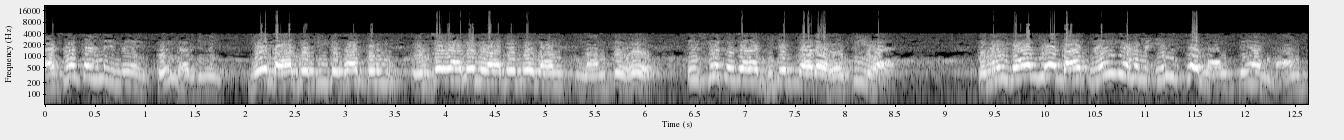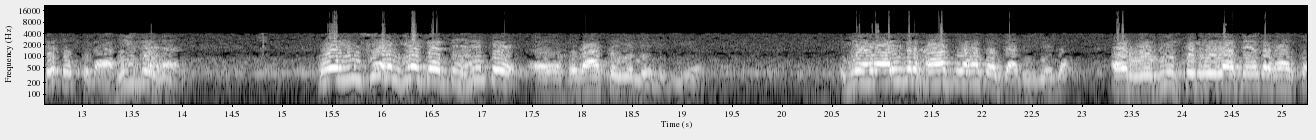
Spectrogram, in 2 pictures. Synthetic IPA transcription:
ɛːsakɛɦnemẽkoːiɦɐɾd͡ʒnɐĩ | jebaːt̪̚d͡ʒet̪ɪkesʰaːt̪ːʊmɪnsejaːd̪emeɾaːd̪ẽk̬omaːŋmãːŋt̪eɦo | ɪsːet̪ozɐɾabʱɪd͡ʒəkzaːd̪aɦoːt̪iɦɛ̰ː | t̪omɛːnĩsaːt̪jebaːt̪nɐɦĩkeɦɐmɪnsemãːŋt̪eɦɛ̃mã̰ːŋt̪et̪oxʊd̪a̰ːɦiseɦɛ̃ː | oɪnseɦɐmjekɛɦt̪eɦɛ̃kexʊd̪aːsejelḛːlḭd͡ʒiɛː | jeɦɐmaːɾid̪ɐɾxaːst̪ʋɐɦãpɐ̃ɦʊ̃t͡ʃad̪iːd͡ʒeːɡaː | ɔːɾʋobʱikolied͡ʒaːt̪eɦɛ̃d̪ɐɾxaːst̪ko

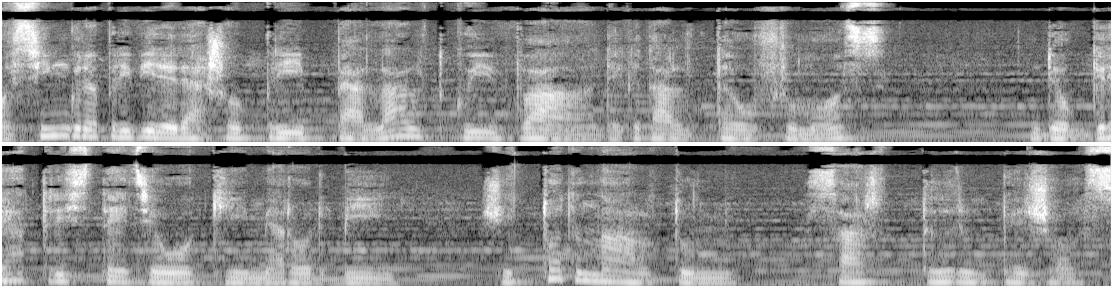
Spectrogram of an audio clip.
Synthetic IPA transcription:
o̞siŋɡuɾəpɾiviɾe̞d̪eaʃo̞pɾipealalt̪kujvad̪e̞kɨt̪alt̪əwfɾumo̞s | d̪eo̞ɡɾeat̪ɾist̪e̞t̪səo̞kʲimeaɾorbi | ʃit̪o̞t̪ɨnalt̪unʲ | sart̪ɨɾɨpe̞ʒo̞s

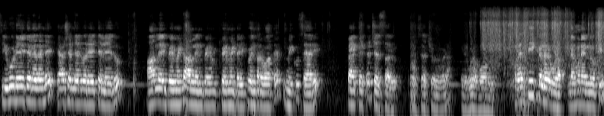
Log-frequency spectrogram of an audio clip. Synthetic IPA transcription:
siːʋoːɽiɐjt̪e̞ːleːd̪ɐɳɖikaːʃɐɳɖeliʋɐɾɐjt̪e̞ːle̞ːd̪u | aːnlɐjnpeːme̞ɳʈaːnlɐjnpepeːme̞ɳʈɐjipo̞ːjinɐt̪ɐɾɐʋaːt̪ɐmiːkusaːɾi | paːkɐjt̪eːt͡ʃeːst̪aːɾu | okːsaːɾt͡ʃoːnɐmiːɽɐid̪ikuːɽaːbaːnd̪ipɾɐt̪ikɐlɐɾkuːɽaːlɛmːɐnɐjllo̞ːki

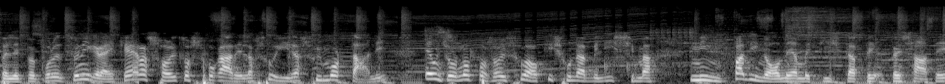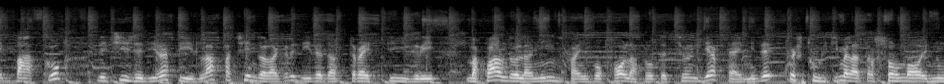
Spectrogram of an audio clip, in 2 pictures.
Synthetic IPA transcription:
pelepopolat̪sːjoːniɡɾɛːkeɛːɾasɔlit̪oasfoɡaːɾelasuaiːɾasuimort̪a̰ːli | eund͡ʒornopozɔisujɔkːisuːnabelːisːima | niɱfad̪inɔːmeamːet̪ːist̪aepensaːt̪ebakːod̪et͡ʃiːzed̪iɾapiɾlafat͡ʃɛnd̪olaɡɾed̪iːɾed̪at̪ɾɛt̪ːiːɡɾi | makːwand̪olaniɱfaiɱvokʰɔlapɾot̪et̪sːjoːnid̪iart̪ɛmid̪ekwest̪ult̪imalat̪ɾasformɔinu

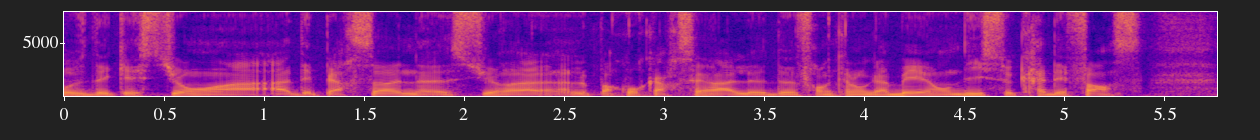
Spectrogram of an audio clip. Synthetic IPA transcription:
ozd̪ekʲɛst̪jɔ̃a̰a̰d̪epɛʁsɔnsyʁləpaʁkuʁkaʁseʁald̪əfχɑ̃kalɔ̃ɡabeɔ̃d̪isəkχed̪efɑ̃s

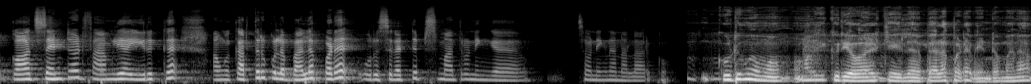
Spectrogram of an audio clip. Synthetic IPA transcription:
ɡaːsɛɳʈɐɾɖfaːmɪlɪjaːɪɾɯkːɐɐʋɐŋɡɐkɐɾt̪ːɐɾɯkːɯɭːɐbɐlɐpːɐɽɐɔɾɯsɪlɐʈɪpsmaːt̪ɪɾɔ̃niːŋɡɐ | sɔnːiːŋɡɐnaːnɐlːaːɪɾɯkːʊ̃kʊɽʊmbɐmaaːʋɐkːʊɾɪjɐʋaːɻkɐjɪlɐbɐlɐpːɐɽɐʋeːɳɖɯmaːnaː

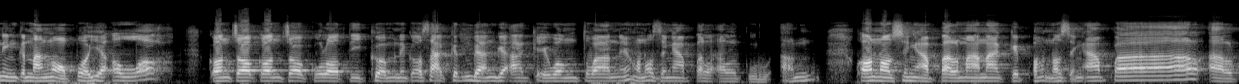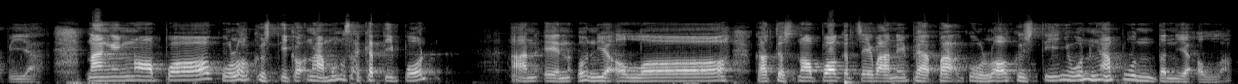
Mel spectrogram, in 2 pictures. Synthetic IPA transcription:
nɪŋkənaŋːɔpɔjaʔɔlːɔh | kɔɲt͡ʃɔkɔɲt͡ʃɔkulɔt̪iɡ̥ɔ̤mənikɔsa̰ɡ̥ə̤t̪̚mba̤ŋɡaʔakewɔŋt̪uaneɔnɔsɪŋapala̰lkurʔa̰nɔnɔsɪŋapalmanakɪp̚ɔnɔsɪ̰ŋapalalpianaŋɪŋnɔpɔkulɔɡ̥ust̪ikɔʔnamʊŋsaɡ̥ət̪ipʊn | ʔa̰nʔɪnʔʊnjaʔɔlːɔhkad̪̥ɔ̤snɔpɔkət͡ʃewaneb̥a̤paʔkulɔhɡ̥ṳst̪iɲuwʊnŋapunt̪ənjaʔɔlːɔ̰h

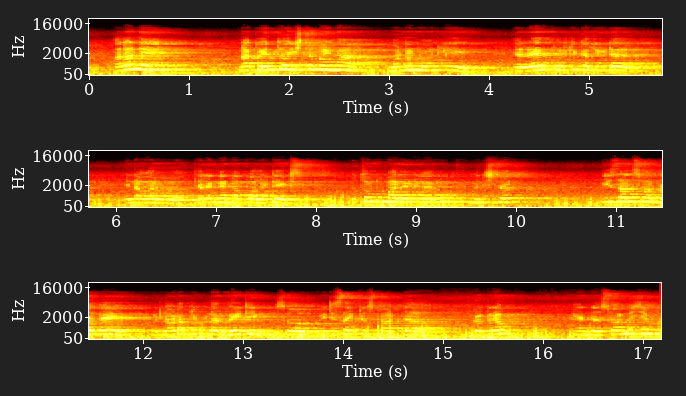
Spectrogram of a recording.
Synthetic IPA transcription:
ɐlaːne̞ː | naːkuent̪o̞ːiʂʈɐmɐjnɐʋɐnɐnoːnli | eɾeːɾpoliʈikɐlːiːɖɐɾ | inɐʋɐɾt̪ɛlɐŋɡaːnɐpaːliʈiksut̪ːɐmkumaːɾeɽuɡaːɾuminisʈɐɾ | izɔːlsoɐnd̪ɐʋeːbɐʈlaːʈɔʋpiːpɐlaːɾʋeːʈiŋsoːʋiːɖisajɖ̚ʈusʈaːʈ̚d̪ɐpɾoːɡɾaːm | ɛ̃ɳɖsʋaːmid͡ʒiːm

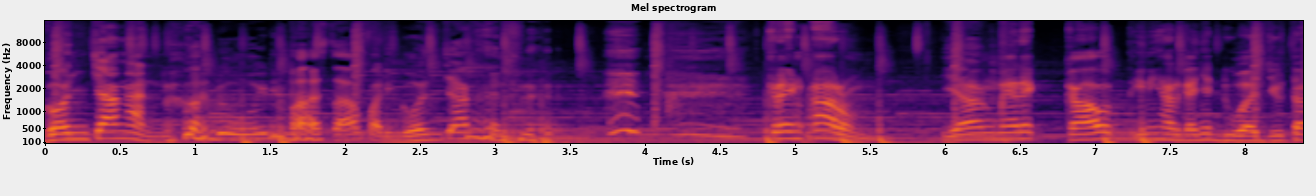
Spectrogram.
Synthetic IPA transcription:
ɡɔɲt͡ʃaŋan | doinibaɦasaːpalɪŋɡɔɲt͡ʃaŋan | kɾɛŋʔarm | jaŋmeɾɛkːalt̪̚ḭniɦarɡaɲaduad͡ʒut̪a

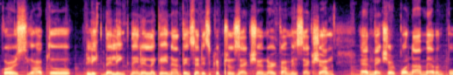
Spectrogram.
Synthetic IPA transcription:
koɹsjʊhab̚t̪ʊ | klɪk̚d̪ɐliŋk̚nɐŋʔɪlaːlɐɡajnaːt̪ɪnsɐd̪ɪskɾɪpʃɔnsɛ̰kʃonɔɹkomɛnsɛ̰kʃɔn | ʔɛnd̪̚mɛjk̚ʃuːɹponɐmɛːɾonpʊ

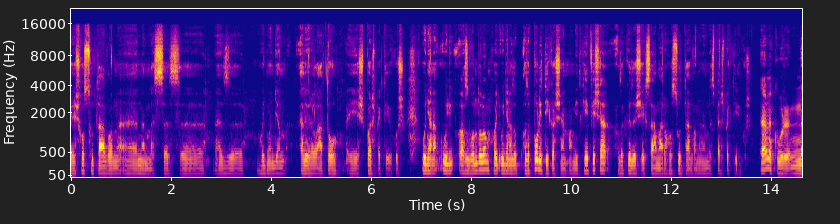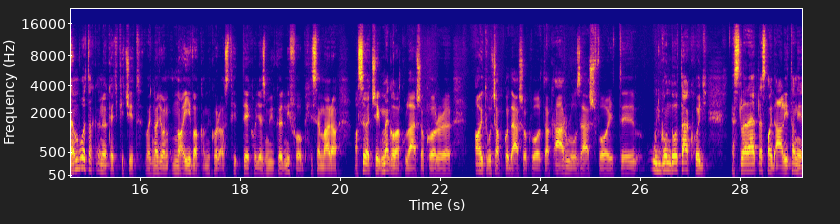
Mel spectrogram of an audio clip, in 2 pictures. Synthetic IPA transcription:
eːʃho̞sːuːt̪aːvo̞nnɛmlɛsːɛz̥ | ɛ̰z | ɦo̞ɟmo̞ɲɟɒm | ɛløːɾɛlaːt̪oːeːʃpɛrʃpɛk̚t̪iːvḭkuʃuɟɒnuːɟɒst̪ɡo̞nd̪o̞lo̞mho̞ɟuɟɒnɒzɒɒzɒpo̞lit̪ikɒʃɛmɒ̰mit̪keːpʋiʃɛlɒzɒkø̞zøʃːeːksaːmaːɾɒɦo̞sːuːt̪aːvo̰nnɛmlɛspɛ̰rʃpɛk̚t̪ḭːviku̥ʃ | ɛlnøkuːrnɛɱvo̞lt̪ɒkønø̞kɛɟkit͡ʃit̪ʋɒɟnɒɟo̞nːɒjiːvɒkɒmiko̞ɾɒst̪hit̪ːeːkho̞ɟɛzmyːkød̪nifo̞ɡhisɛmmaːɾɒː | sø̞vɛt͡ʃːeːɡmɛɡɒlɒkulaːʃɒko̞ɾ | ɒjt̪oːt͡ʃɒpko̞d̪aːʃo̞kʋo̞lt̪ɒkaːɾuloːzaːʃfo̞jt̪uːɟɡo̞nd̪o̞lt̪aːkho̞ɟ | ɛst̪lɛlɛɦɛt̪lɛsmɒjd̪aːlːiːt̪ɒnieː

